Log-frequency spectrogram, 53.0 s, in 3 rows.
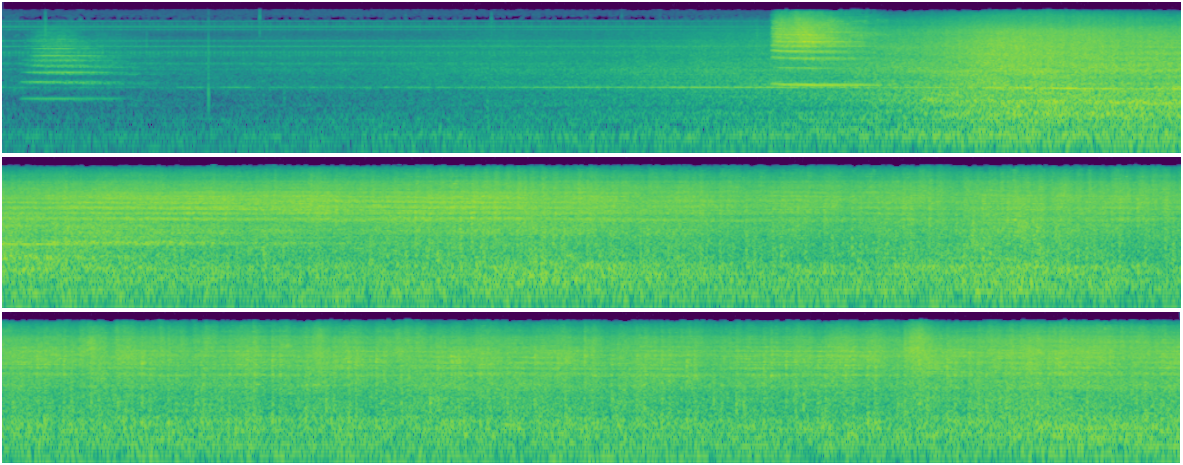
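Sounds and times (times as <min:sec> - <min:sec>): locomotive horn blast: 0:00.2 - 0:02.1, 0:11.5 - 0:13.3.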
